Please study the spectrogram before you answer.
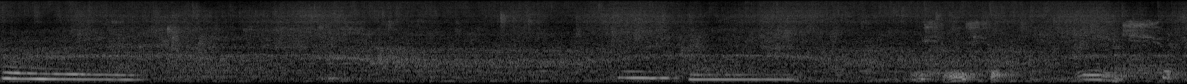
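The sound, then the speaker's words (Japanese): Shower water spraying as someone is lightly rinsed off, a steady broad hiss throughout, with voices speaking over it at times. “まず シャワーで軽く流して”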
